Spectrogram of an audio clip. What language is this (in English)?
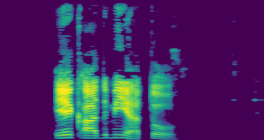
Wadiyara Koli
